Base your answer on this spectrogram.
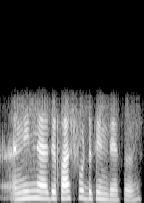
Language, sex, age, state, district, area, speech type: Kannada, female, 18-30, Karnataka, Udupi, urban, conversation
